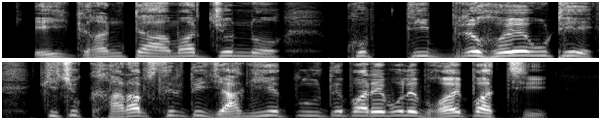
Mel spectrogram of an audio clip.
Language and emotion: Bengali, fearful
